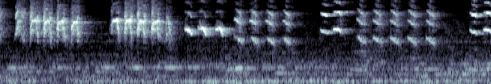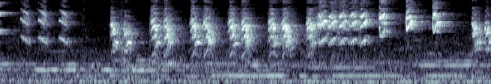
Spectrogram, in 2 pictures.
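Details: Long-tailed shrike giving an extended medley imitating sparrow, petir and kuntilanak, a lure for shrikes that won't sing; harsh raspy bursts alternate with quick stacked twittering phrases and rapid chatter, loud and high throughout.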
